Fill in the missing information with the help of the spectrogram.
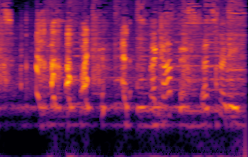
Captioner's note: laughs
